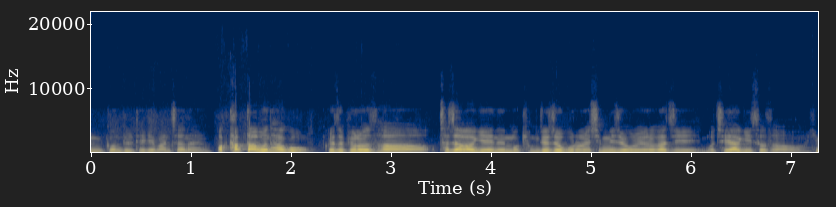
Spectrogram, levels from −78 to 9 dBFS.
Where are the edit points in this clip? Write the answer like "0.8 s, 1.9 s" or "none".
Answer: 1.1 s, 3.4 s

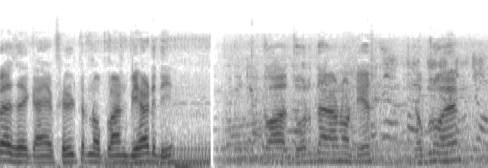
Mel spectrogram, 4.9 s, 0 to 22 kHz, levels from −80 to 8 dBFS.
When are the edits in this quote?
2.0 s

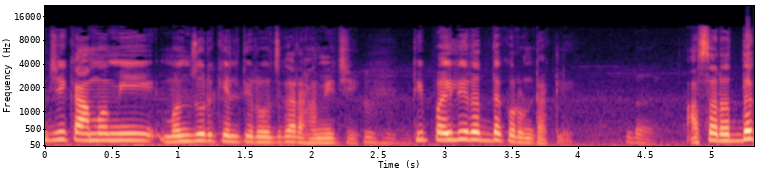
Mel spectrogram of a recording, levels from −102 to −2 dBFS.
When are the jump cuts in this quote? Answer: none

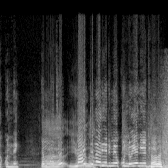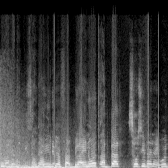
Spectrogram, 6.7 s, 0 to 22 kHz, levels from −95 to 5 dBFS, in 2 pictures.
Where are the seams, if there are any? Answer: 2.9 s

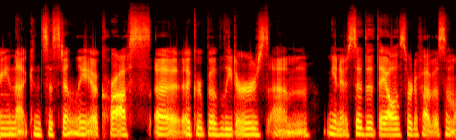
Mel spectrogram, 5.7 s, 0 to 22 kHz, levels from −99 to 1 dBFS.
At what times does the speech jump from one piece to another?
none

